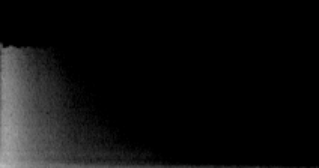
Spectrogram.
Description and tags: Individual percussive hits recorded live from my Tama Drum Kit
